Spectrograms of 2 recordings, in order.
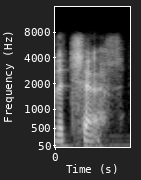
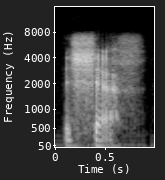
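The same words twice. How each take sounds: First: The ch is a hard sound, as in chip. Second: The ch is a soft sound, like sh. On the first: The speaker calls it wrong. "we don't make the ch hard ... instead of the chef" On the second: The speaker calls it right. "We would say the chef"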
